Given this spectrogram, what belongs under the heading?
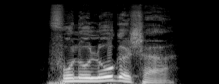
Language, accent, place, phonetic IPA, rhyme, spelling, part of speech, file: German, Germany, Berlin, [fonoˈloːɡɪʃɐ], -oːɡɪʃɐ, phonologischer, adjective, De-phonologischer.ogg
- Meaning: inflection of phonologisch: 1. strong/mixed nominative masculine singular 2. strong genitive/dative feminine singular 3. strong genitive plural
